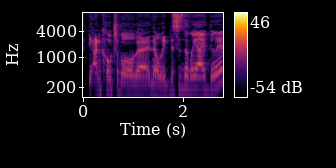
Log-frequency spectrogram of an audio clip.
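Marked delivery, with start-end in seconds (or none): 1.3-2.8 stubborn, digging-in, pitched-up put-on accent. Imitating an uncoachable client who refuses advice: imitating a client in an accent. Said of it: "I did an accent there".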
